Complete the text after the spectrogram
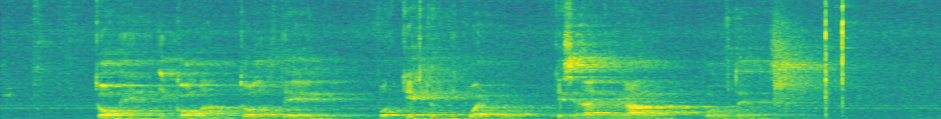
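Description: A man speaks quietly and steadily into a microphone in an echoing hall.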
